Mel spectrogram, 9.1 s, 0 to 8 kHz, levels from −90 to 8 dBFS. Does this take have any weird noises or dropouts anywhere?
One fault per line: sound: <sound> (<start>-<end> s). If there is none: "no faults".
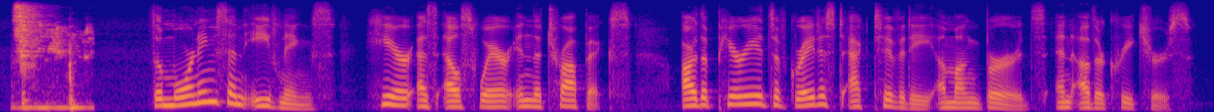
sound: cough (0.1-0.7 s)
